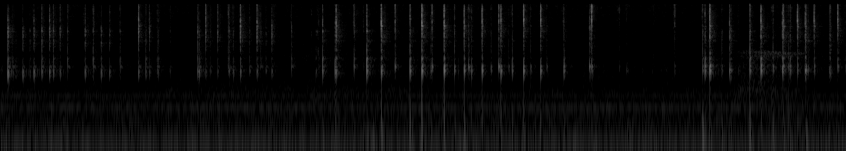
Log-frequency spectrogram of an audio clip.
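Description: Long nails tap the sides of a small transparent plastic box with a green lid, full of liquid. Quick, irregular bursts of sharp, dry clicks have a hollow midrange knock and bright tops, each dying away almost at once. The tapping pauses briefly near the end before resuming, over a faint steady low hum.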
